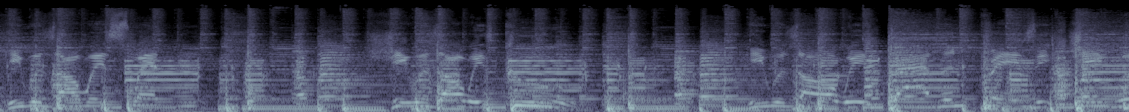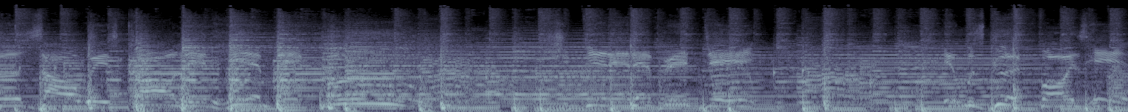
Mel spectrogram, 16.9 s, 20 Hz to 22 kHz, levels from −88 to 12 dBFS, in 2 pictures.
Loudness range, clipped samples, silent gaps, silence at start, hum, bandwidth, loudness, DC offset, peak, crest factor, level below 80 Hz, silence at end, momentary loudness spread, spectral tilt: 3 LU; under 0.1%; none; 0 s; none; 18 kHz; -23 LUFS; under 0.1%; -4 dBFS; 20 dB; -36 dBFS; 0 s; 6 LU; -5 dB/octave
